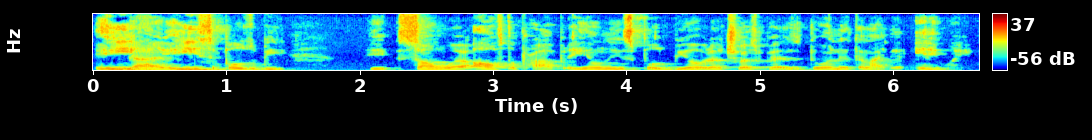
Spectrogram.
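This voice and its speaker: A man's voice: on the low side, fairly even intonation, quick pace, gravelly, dark tone, echoey room, a little hiss or hum. A man, casually telling a long, profane, rambling story to camera and acting out what people said. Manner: rambling, profane street talk with acted-out quotes. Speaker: vlogger.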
